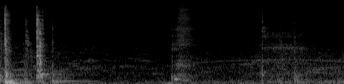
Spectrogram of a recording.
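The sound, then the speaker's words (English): A door leading to a back alley opens with a couple of sharp clunks from the latch, followed by a soft rush of air as it swings. Quiet background ambience continues afterward. “This door leads to a back alley.”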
